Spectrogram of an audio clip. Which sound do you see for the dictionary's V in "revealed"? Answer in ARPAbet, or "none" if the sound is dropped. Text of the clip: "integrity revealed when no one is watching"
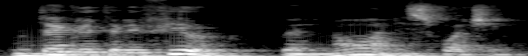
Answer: F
